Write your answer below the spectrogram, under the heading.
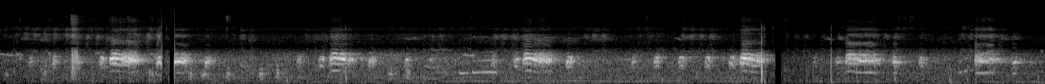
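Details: Domestic hen kept as a pet, a long run of nasal clucks grouped in loud bursts every couple of seconds, separated by quieter muttering notes.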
